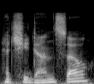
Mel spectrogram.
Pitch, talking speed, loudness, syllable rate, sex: 115 Hz, 255 wpm, -15 LUFS, 4.5 syllables/s, male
